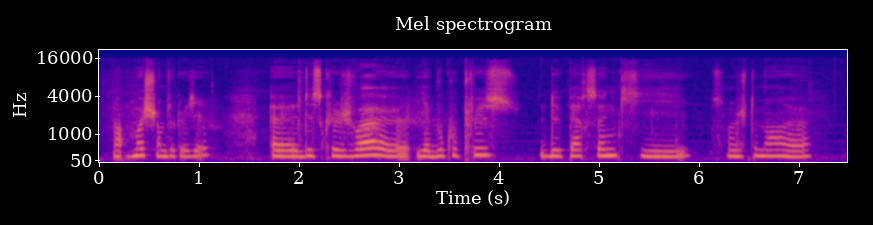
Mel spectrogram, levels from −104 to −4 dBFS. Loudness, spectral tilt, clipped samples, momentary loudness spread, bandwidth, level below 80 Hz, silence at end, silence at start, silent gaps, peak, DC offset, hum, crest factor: -39 LUFS; -4 dB/octave; under 0.1%; 13 LU; 16.5 kHz; -82 dBFS; 0.35 s; 0.15 s; none; -22 dBFS; under 0.1%; none; 18 dB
